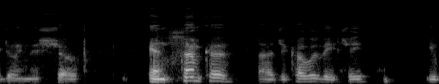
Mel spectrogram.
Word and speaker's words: Jacobovici: He says Jacobovici, but when you look at it, it's Jacobovice. And he has told me that people pronounce it both ways. He's perfectly good with Jacobovici.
